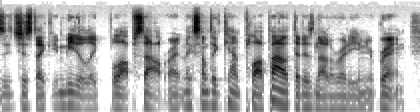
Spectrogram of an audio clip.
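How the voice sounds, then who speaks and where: A very deep, low-pitched man with a Dutch accent at a very fast pace, on a very clean recording with a silent background. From Netherlands or Flanders (Dutch-speaking). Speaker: streamer. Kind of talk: casual commentary reacting to a document. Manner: casual, conversational.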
